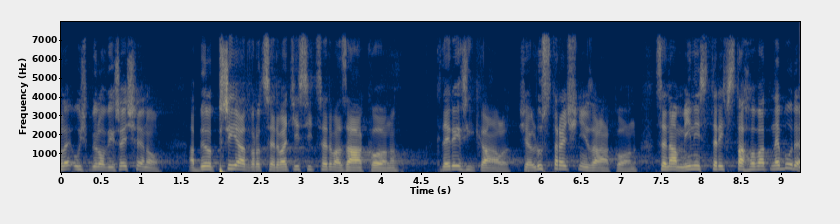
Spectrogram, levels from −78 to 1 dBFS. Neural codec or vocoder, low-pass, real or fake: none; 7.2 kHz; real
